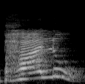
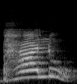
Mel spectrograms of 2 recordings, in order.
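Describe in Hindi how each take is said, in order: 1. पहले व्यंजन में साँस की तेज़ फूँक है। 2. पहले व्यंजन में साँस की तेज़ फूँक है।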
